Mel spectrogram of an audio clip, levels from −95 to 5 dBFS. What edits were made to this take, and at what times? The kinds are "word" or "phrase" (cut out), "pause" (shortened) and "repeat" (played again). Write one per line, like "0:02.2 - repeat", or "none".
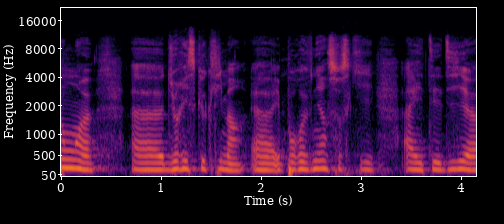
none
